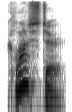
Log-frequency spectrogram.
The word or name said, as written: cluster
